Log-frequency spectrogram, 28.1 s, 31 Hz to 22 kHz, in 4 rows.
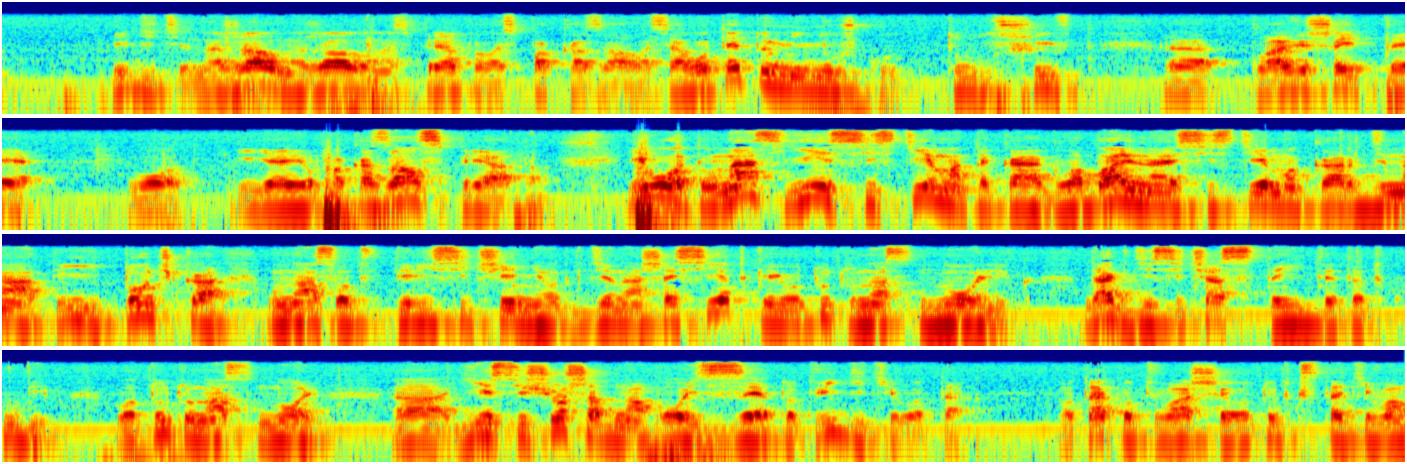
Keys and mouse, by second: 0.3 n, 1.1 n, 1.8 n, 5.1 t, 6.9 t, 9.7 n, 11.1-16.3 middle drag, 16.6-18.6 middle drag, 19.2 middle click, 19.7-22.9 right drag, 22.9-25.7 middle drag.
